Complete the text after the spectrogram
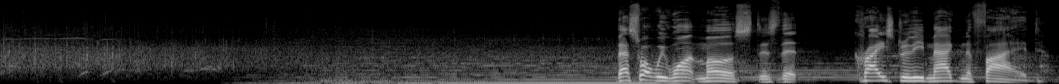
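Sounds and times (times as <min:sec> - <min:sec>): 
audience applause and cheering: 0:00.0 - 0:07.5
speech: 0:06.2 - 0:10.5.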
